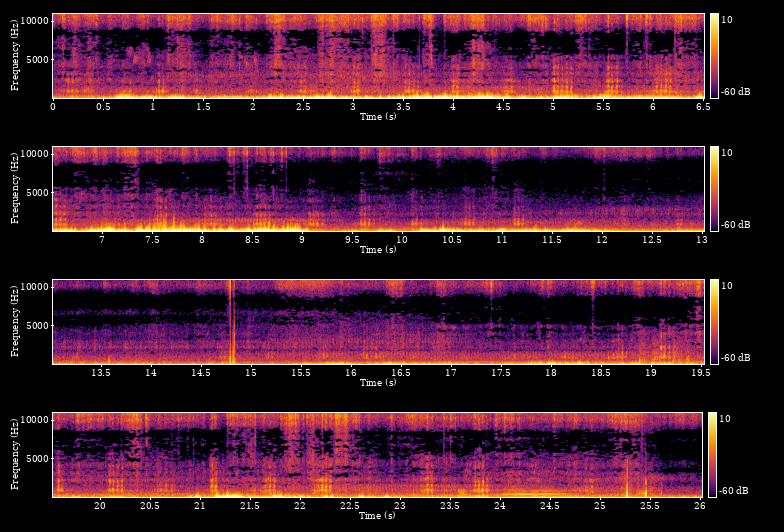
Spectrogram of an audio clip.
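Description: Hoofbeats of a Polish Arabian horse cantering on grass under a rider, a run of repeated knocks over low rumbling. The sound is loud for about nine seconds, drops off suddenly, then goes on more quietly.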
